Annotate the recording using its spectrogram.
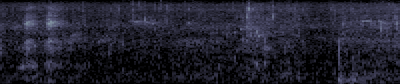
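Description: Hands splash softly in shallow muddy water as seedlings are pushed into the mud.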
